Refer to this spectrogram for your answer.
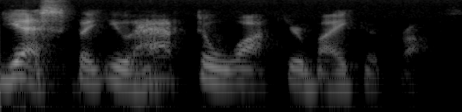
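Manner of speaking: mock, sharp, severe scolding tone. Repeating a passer-by's words about the bridge: imitating a sharp scolding tone. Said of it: "She said it like she was scolding me".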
